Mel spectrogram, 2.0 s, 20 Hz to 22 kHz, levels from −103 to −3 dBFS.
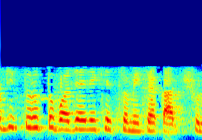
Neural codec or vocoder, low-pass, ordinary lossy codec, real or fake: none; 3.6 kHz; AAC, 16 kbps; real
